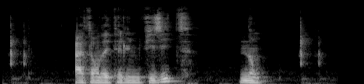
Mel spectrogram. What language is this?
French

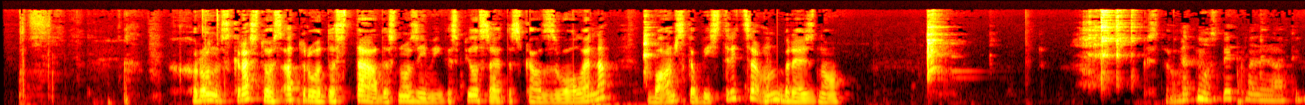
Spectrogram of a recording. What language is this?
Latvian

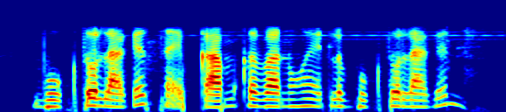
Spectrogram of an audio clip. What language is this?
Gujarati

